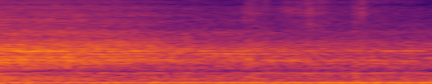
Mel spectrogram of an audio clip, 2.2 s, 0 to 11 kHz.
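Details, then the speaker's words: Mercedes SL600 V12 after mass airflow sensor wiring repair, stationary, heard from inside the car; a vacuum leak suspected somewhere still: smooth rock-steady idle, no hunting or surging; normal idle. "stationary the idle is not jumping we get in just to show you how it runs inside rock steady idle"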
